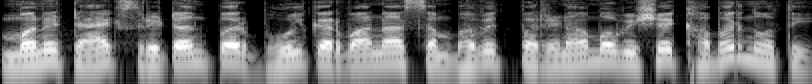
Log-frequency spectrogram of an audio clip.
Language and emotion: Gujarati, fearful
